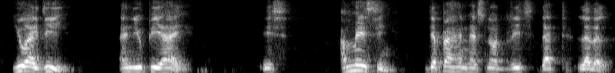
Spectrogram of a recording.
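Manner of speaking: lightly imitated Japanese accent, halting phrases. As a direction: quote the Japanese official with a hint of his accent. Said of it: "has that Japanese accent".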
